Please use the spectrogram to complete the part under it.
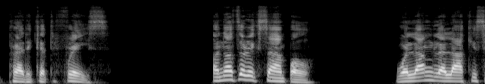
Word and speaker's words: lalaki: And that is lalaki. Lalaki. Lalaki. Lalaki is spelled as L-A-L-A-K-I.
